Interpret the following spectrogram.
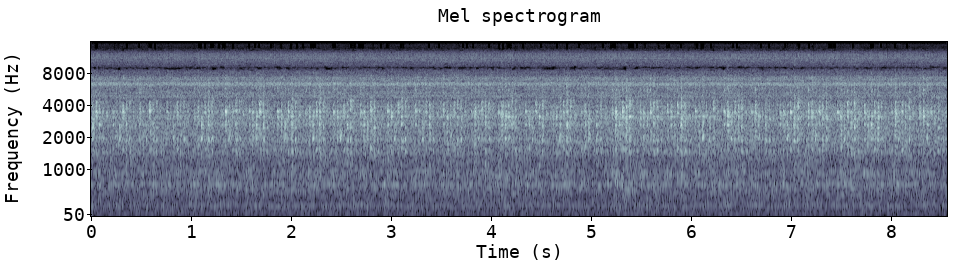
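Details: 1979 Ford barn find engine running on its own right after fuel pump and fuel lines were fitted, needing a little gas: steady, even rumble with busy top-end clatter, no stumbling or dying; fuel delivery healthy.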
